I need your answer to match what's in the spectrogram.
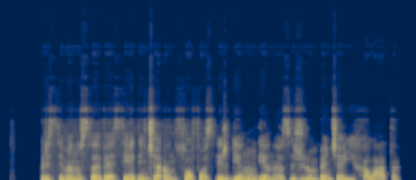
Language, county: Lithuanian, Telšiai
